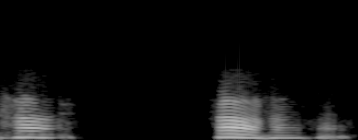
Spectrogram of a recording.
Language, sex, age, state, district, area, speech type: Odia, male, 18-30, Odisha, Bhadrak, rural, conversation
